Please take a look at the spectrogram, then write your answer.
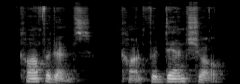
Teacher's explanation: First syllable to third syllable, stress shift.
